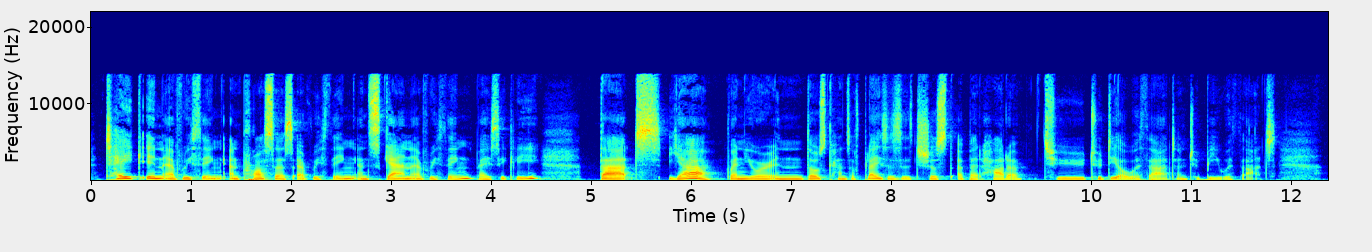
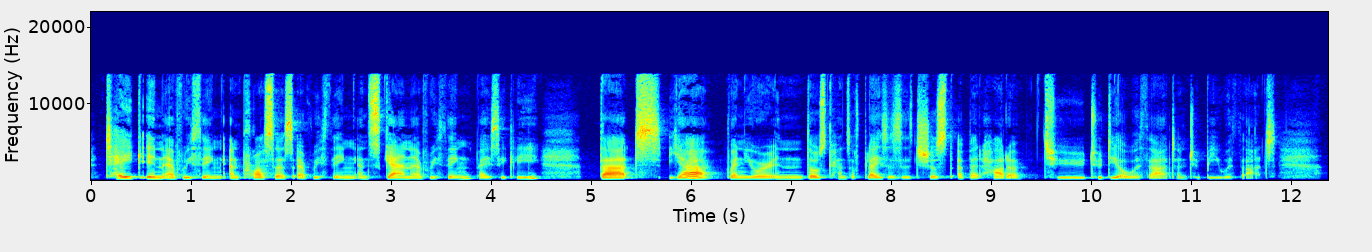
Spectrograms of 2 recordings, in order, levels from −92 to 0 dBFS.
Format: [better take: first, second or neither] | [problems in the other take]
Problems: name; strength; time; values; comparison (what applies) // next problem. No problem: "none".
first | thin; very; fading below 300 Hz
